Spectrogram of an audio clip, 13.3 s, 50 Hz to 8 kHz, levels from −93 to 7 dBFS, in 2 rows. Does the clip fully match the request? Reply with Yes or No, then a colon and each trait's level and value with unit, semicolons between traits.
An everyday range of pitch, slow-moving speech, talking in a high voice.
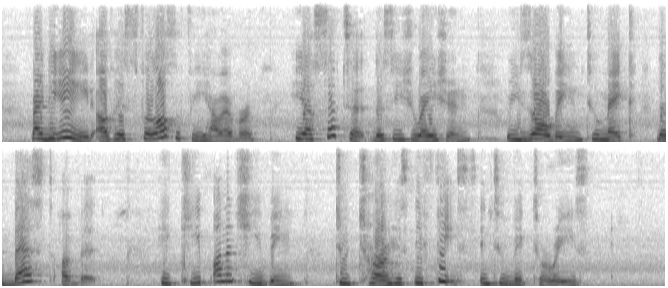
Yes: average, 3.9 semitones; slow, 125 wpm; very high, 250 Hz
